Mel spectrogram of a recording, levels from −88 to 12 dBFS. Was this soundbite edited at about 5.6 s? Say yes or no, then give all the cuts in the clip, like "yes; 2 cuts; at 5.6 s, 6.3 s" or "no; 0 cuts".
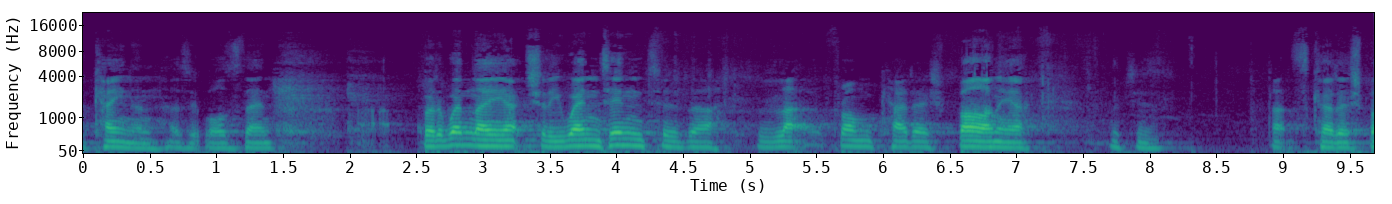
no; 1 cut; at 2.5 s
